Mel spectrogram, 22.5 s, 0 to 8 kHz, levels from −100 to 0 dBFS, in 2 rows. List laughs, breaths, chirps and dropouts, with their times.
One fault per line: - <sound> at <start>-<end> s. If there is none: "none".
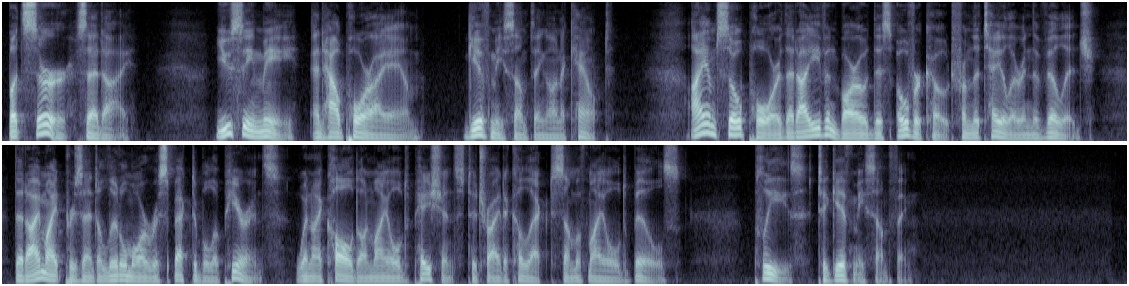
none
